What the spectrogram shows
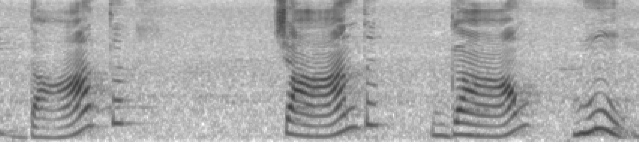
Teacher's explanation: जब आप इनको बोलेंगे तो जो वायु है वो नाक से और मुंह दोनों से बाहर आती है। देखिए आपका मुंह खुलता है और मुंह से भी और नाक से दोनों से वायु बाहर आएगी, तो ये है अनुनासिक।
